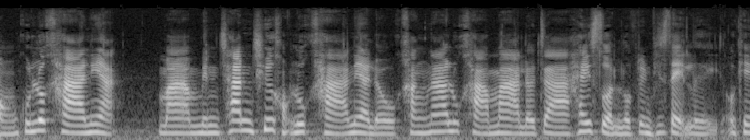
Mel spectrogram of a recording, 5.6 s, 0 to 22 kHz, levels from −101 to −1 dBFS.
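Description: No technical faults can be heard anywhere in this speech recording. Nothing in the signal draws attention at any point.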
